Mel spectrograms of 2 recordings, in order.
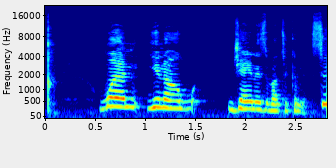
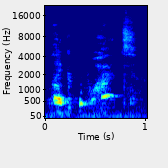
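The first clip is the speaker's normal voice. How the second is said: breathy high whisper of disbelief; incredulous whisper; 9 dB quieter than usual. Real, not acted. Vlogger reacting to her friend's opinion, stunned whisper. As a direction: whisper it like you can't believe it.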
